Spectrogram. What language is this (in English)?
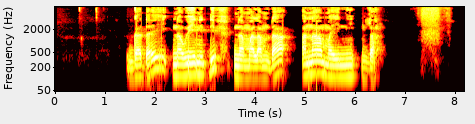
Musgu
